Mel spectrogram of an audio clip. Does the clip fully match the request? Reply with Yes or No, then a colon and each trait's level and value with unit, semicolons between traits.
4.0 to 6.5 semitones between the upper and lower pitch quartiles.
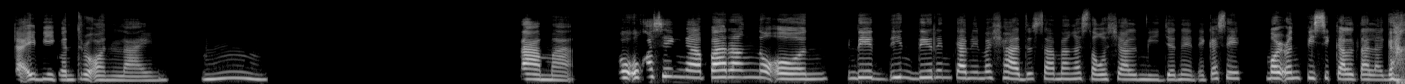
Yes: average, 4.6 semitones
